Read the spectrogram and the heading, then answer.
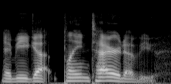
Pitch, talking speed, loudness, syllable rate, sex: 145 Hz, 245 wpm, -19 LUFS, 6.5 syllables/s, male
